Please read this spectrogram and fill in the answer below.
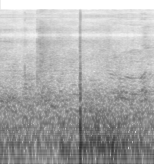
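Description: Hockey warm-up: players' background chatter and scattered stick-and-ball knocks, with one sharp crack about a second in, the loudest sound.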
